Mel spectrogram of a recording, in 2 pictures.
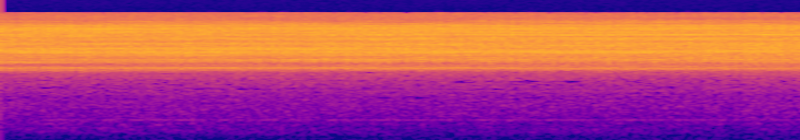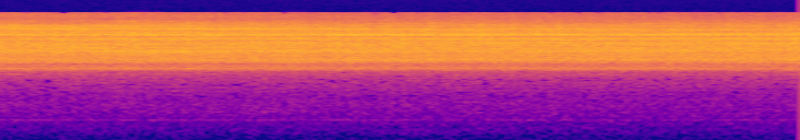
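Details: Loud, unbroken shrill drone of a blackish cicada (말매미) in rooftop trees at a house, cicadas calling in turn from trees in front, left and right; steady high hissing buzz throughout with a faint low hum beneath.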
